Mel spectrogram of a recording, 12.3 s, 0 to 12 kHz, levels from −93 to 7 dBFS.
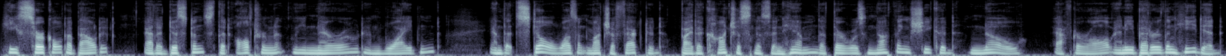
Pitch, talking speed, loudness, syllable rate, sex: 130 Hz, 180 wpm, -20 LUFS, 5.3 syllables/s, male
